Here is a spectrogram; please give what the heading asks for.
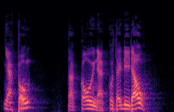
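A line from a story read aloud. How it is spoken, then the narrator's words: Shouting. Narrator (Vietnamese): Hạ Viên hét lên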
